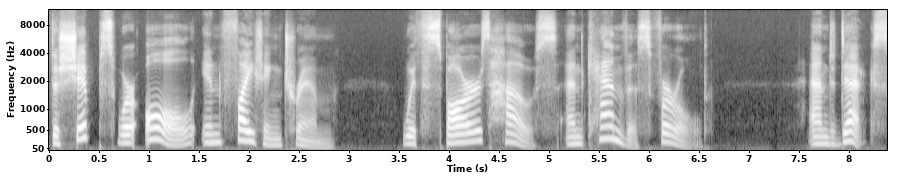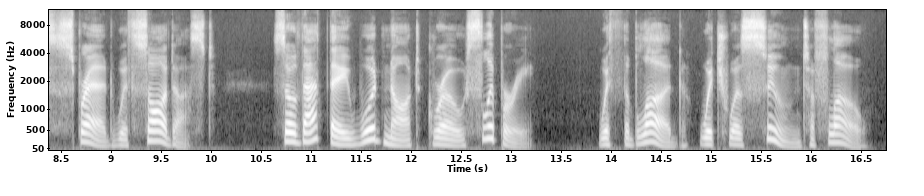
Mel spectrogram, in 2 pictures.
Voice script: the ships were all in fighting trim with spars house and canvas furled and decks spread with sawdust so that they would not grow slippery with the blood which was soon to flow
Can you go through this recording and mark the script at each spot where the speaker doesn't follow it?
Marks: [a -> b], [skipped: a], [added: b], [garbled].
the ships were all in fighting trim with spars house and canvas furled and decks spread with sawdust so that they would not grow slippery with the blood which was soon to flow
